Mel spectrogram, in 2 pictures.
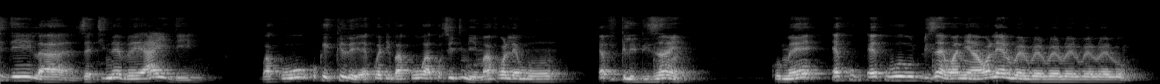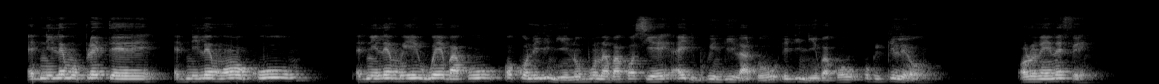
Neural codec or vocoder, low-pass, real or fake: none; 9.9 kHz; real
